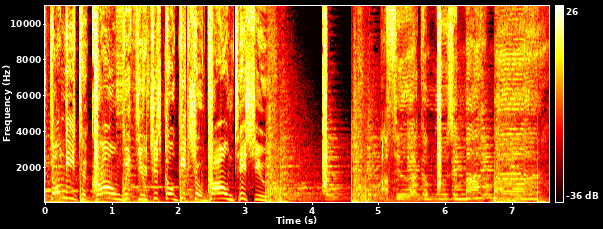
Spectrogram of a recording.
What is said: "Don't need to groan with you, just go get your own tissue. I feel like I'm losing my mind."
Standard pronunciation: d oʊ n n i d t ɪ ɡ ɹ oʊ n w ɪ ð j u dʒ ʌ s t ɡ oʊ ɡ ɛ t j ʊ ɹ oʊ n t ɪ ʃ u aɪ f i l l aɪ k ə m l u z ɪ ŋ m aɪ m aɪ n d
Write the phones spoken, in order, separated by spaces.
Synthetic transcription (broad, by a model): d oʊ n n i d t ɪ ɡ ɹ oʊ n w ɪ ð j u dʒ ʌ s ɡ oʊ ɡ ɛ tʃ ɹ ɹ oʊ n t ɪ ʃ u aɪ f i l l aɪ k ə m w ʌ z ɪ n m aɪ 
